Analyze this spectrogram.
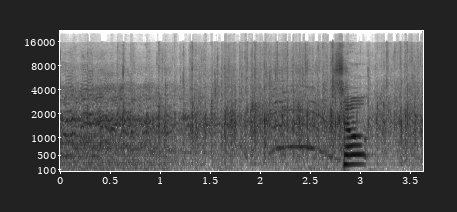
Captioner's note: chuckling; applause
